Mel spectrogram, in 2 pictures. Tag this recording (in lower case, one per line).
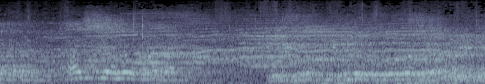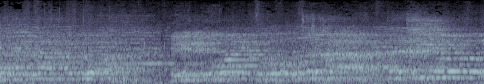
speech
